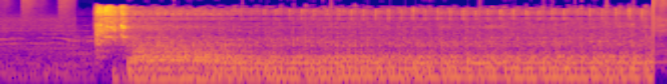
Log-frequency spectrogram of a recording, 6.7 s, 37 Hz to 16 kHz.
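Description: A 2002 Yamaha YZF-R6's 600 cc inline-four engine starts about a second in, catching at once, then idles steadily and loudly. The sound cuts off suddenly near the end.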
